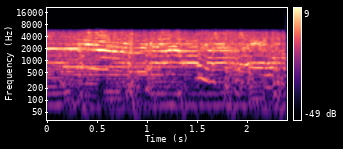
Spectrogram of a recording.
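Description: Live rock-blues band playing: a lead electric guitar over bass guitar and drums, with guitar notes sliding down in pitch through the middle.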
